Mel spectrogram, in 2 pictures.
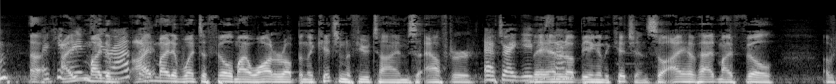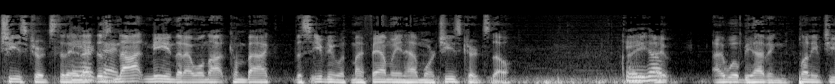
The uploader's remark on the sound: Live Show From The Crow Wing County Fair.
